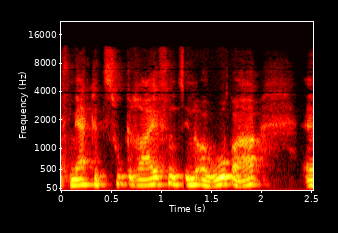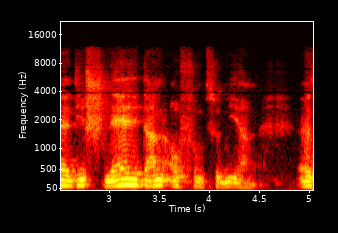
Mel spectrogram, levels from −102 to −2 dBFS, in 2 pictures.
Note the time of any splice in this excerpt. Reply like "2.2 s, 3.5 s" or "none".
1.2 s, 2.8 s, 3.8 s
